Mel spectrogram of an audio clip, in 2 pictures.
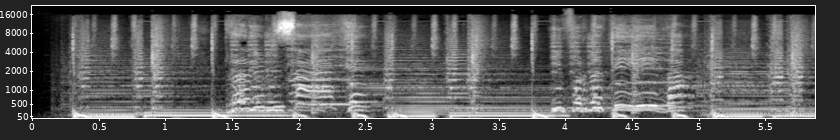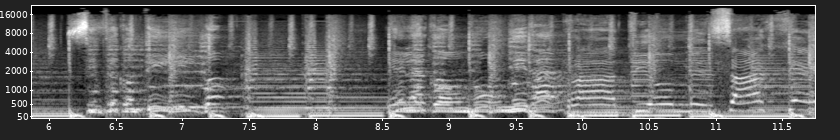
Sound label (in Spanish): JINGLE RADIO; RADIO MENSAJE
